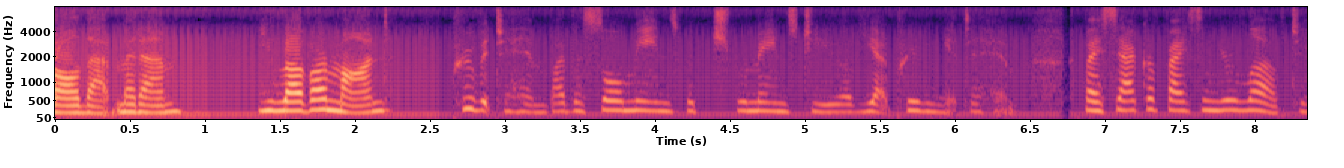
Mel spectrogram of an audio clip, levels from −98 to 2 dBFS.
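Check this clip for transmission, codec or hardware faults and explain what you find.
Four kinds of fault show up: a constant mains buzz, two bursts of microphone overload, three sudden drops in microphone level, and one short stall from a late packet.

Mains buzz runs through the whole recording as a steady, raspy drone roughly 15 dB below the speech. It is built on 60 Hz, with a dense ladder of harmonics that gives it its gritty edge. Sharp switching spikes from a dimmer, rectifier or poorly shielded cable enter the signal twice per mains cycle, and those spikes spread energy far up the spectrum. The call path, whose content stops at 8 kHz as a G.722-style wideband codec would, carries the buzz through with the voice.

Microphone overload is heard from 0.00 to 0.12 s and again from 1.52 to 1.80 s as a harsh, crackly fringe on the loudest syllables. The second burst is the rougher of the two, with peaks pushing about 7 dB past the converter's limit against about 3 dB in the first. 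The likely cause is an input gain set too high, so the loudest peaks hit the converter's ceiling and have their tops sliced off, and the flattened waveform adds brittle distortion.

Microphone volume stepped down is heard at 1.02 s, 1.55 s and 2.55 s as abrupt drops in loudness that pull the speech and the background down together, by about 3 dB, 2 dB and 6 dB respectively. The second drop lands just as the overload peak is under way. This pattern likely comes from the call software reacting to the overly hot, clipping input by cutting the device's input volume in single steps rather than fading it.

A short stall from a late packet appears between 6.70 and 6.78 s as a sound held unnaturally long. A packet failed to arrive on time and the jitter buffer ran dry. The receiver stretched the last audio it had for about 56 ms until the data turned up, then resumed exactly where it left off. Nothing is lost, but the timing afterwards sits 56 ms later.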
